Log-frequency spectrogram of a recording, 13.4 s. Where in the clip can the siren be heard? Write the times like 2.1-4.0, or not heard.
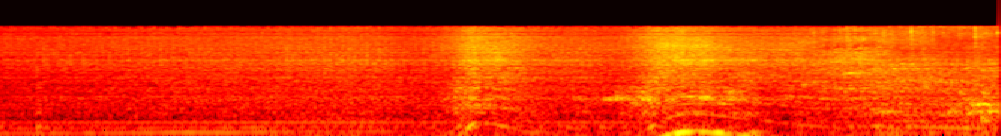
not heard.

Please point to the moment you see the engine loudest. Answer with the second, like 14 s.
9 s.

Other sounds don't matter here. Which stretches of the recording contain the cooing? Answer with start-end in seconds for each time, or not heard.
8.0-13.3.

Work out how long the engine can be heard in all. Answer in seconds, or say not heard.
13 s.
